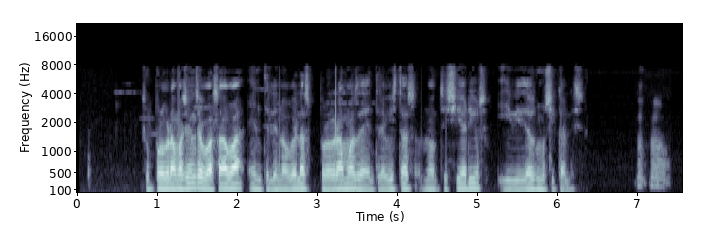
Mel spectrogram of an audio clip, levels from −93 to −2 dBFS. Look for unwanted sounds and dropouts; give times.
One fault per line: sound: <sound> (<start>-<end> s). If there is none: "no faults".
sound: laugh (7.0-7.5 s)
